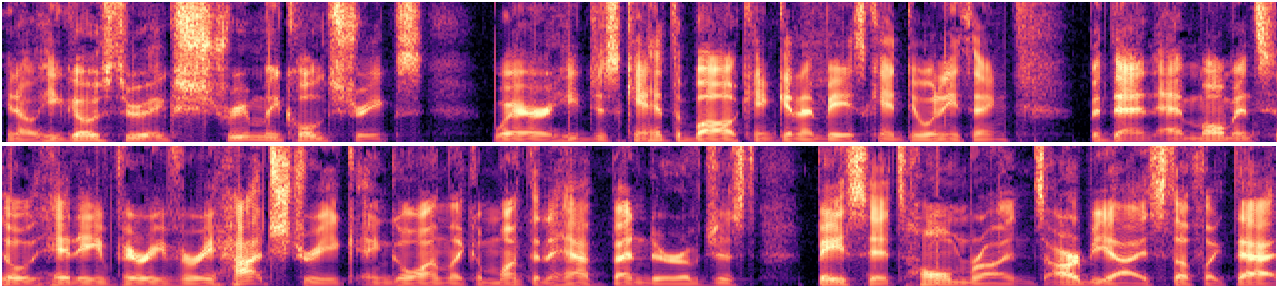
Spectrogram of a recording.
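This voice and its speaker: A man with an American accent, a normal speaking voice, medium pitch, fairly even intonation and a fairly quick pace, on a very clean recording with a silent background. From Cleveland, Ohio. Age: 40s. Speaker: sports podcast co-host. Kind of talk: casual chat. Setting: studio.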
